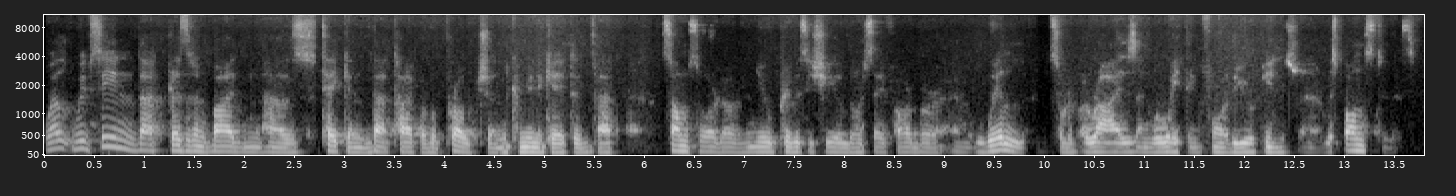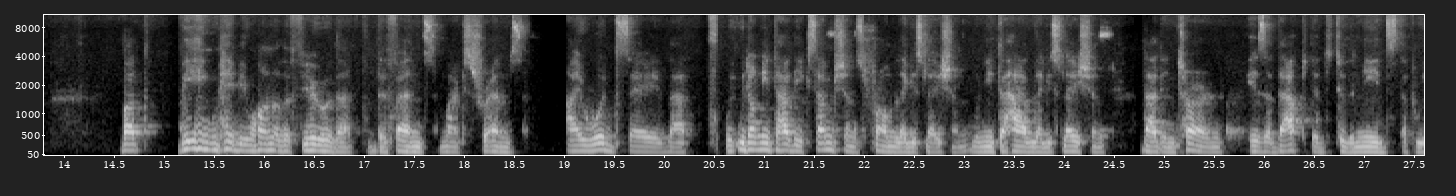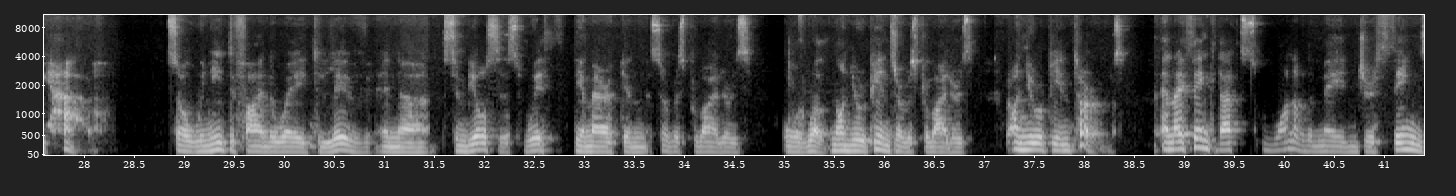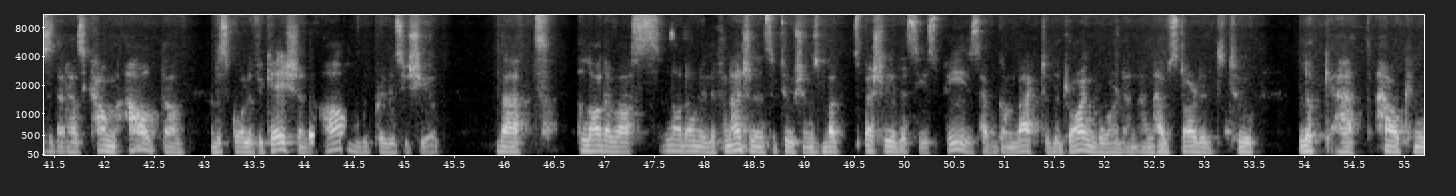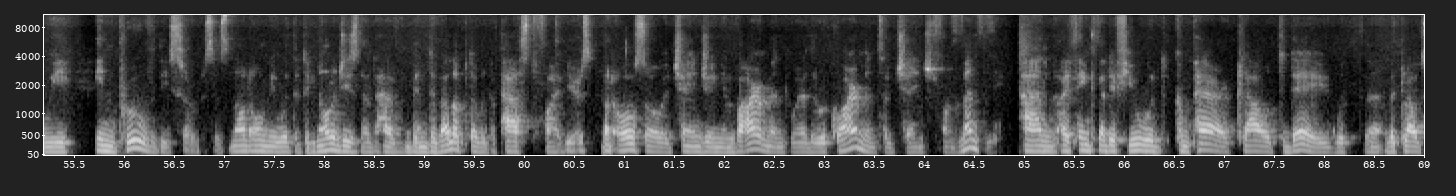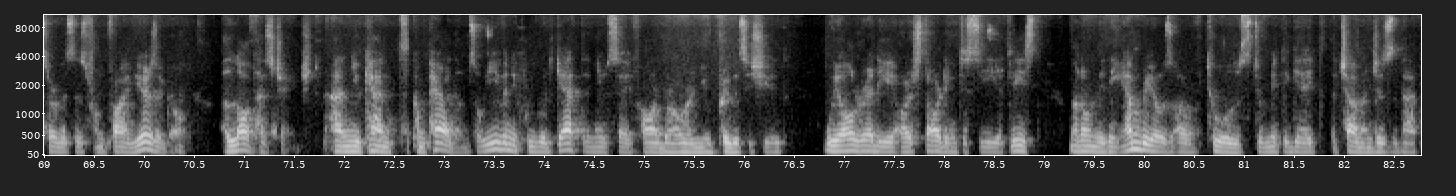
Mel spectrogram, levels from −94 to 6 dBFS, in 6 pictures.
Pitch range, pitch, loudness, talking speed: 110-130 Hz, 115 Hz, -20 LUFS, 180 wpm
